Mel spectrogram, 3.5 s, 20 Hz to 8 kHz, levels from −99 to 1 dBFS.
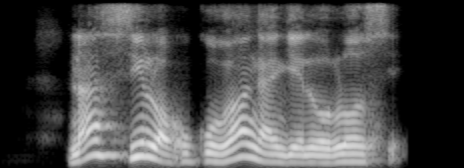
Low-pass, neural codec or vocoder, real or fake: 7.2 kHz; codec, 16 kHz in and 24 kHz out, 0.9 kbps, LongCat-Audio-Codec, fine tuned four codebook decoder; fake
